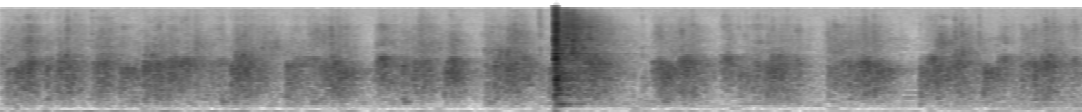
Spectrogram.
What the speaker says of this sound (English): There's some murmuring around amongst the crowd now as the clapping continues.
